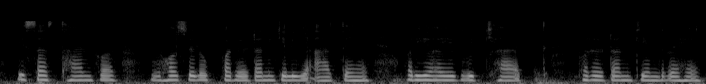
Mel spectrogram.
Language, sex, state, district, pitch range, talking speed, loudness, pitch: Hindi, female, Bihar, Kishanganj, 180-195 Hz, 155 wpm, -34 LUFS, 190 Hz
